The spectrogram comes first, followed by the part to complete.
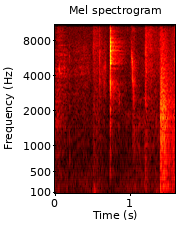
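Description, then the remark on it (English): Two bottles of Prosecco being set into a fridge: a few sharp glassy clinks and knocks, spaced irregularly, ending in a slightly longer rattling scrape, with no talking over them. “She's putting two bottles in the fridge.”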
